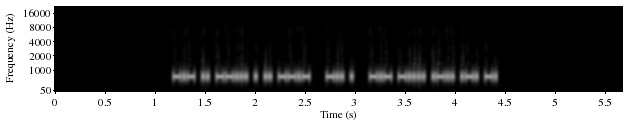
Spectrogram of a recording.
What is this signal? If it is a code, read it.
Morse code, heard as a keyed tone, about 51 wpm, 700 Hz. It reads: KI7EIQ DE K6LRN
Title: USA Callsign DE Callsign 50wpm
